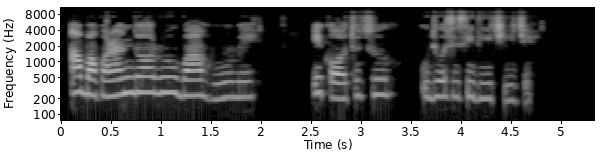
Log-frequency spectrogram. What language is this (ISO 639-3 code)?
ibo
